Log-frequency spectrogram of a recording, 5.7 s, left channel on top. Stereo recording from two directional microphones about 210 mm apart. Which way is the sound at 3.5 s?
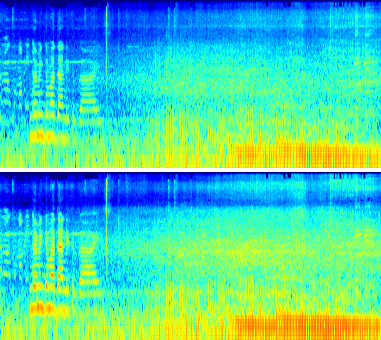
10° left (ahead or behind).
